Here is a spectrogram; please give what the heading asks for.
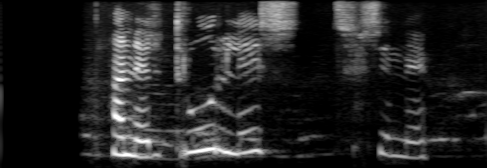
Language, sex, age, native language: Icelandic, female, 9, Icelandic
